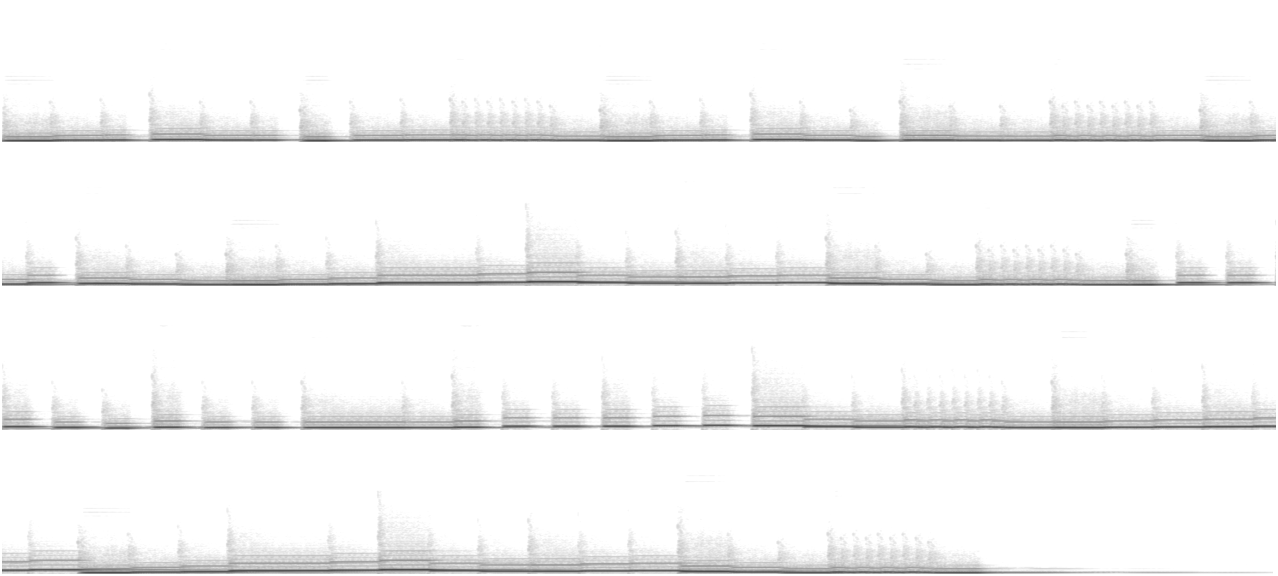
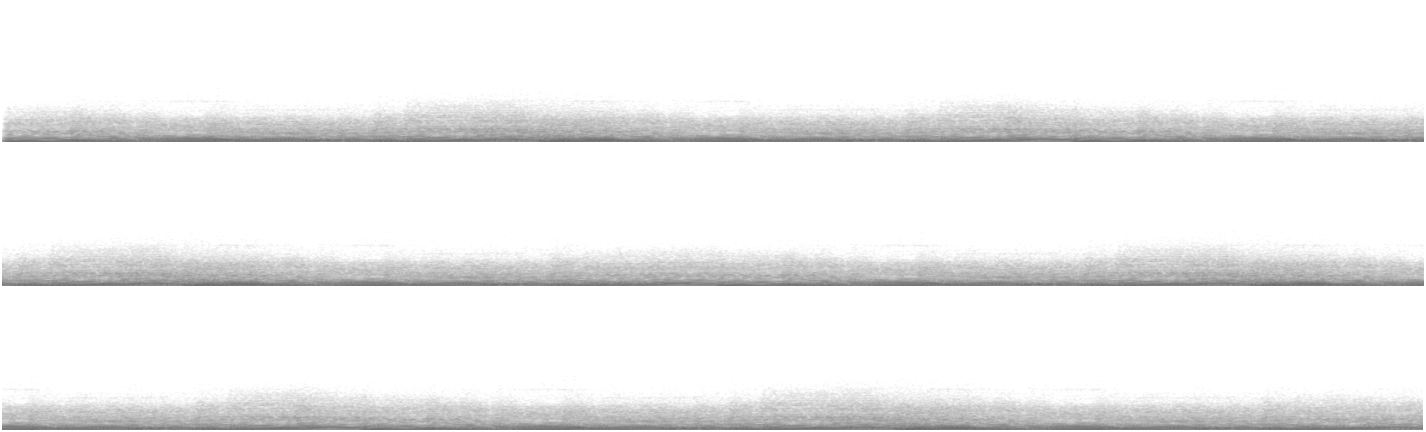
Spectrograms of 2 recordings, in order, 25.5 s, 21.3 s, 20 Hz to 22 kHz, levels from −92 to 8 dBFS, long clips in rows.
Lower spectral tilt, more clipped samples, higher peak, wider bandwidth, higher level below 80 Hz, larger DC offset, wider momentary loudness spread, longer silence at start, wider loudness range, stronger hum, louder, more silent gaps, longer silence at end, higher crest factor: about the same, -8 dB/octave vs -8.5 dB/octave; neither; first, -14 dBFS vs -24 dBFS; second, 3.9 kHz vs 6.8 kHz; first, -74 dBFS vs -82 dBFS; neither; first, 6 LU vs 3 LU; about the same, 0 s vs 0 s; about the same, 2 LU vs 1 LU; neither; first, -24 LUFS vs -38 LUFS; neither; first, 1.1 s vs 0 s; about the same, 10 dB vs 14 dB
